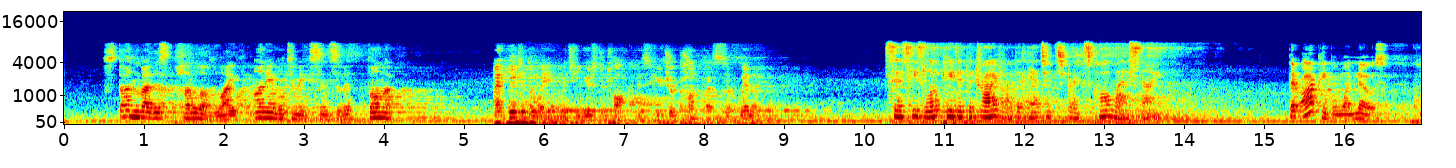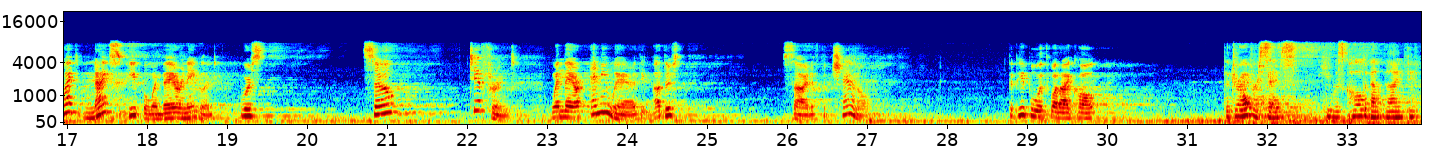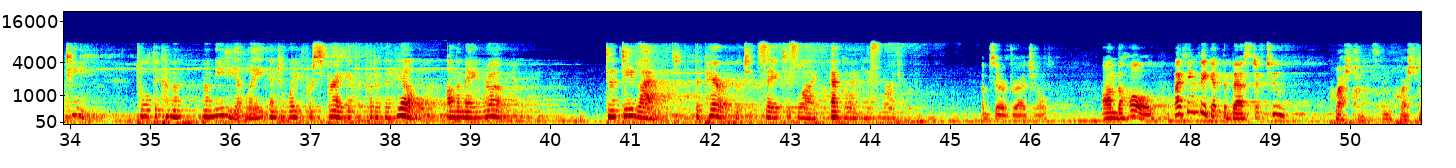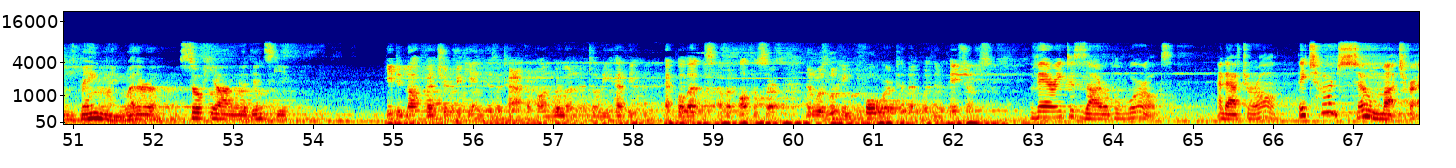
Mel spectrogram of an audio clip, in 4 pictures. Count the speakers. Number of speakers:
4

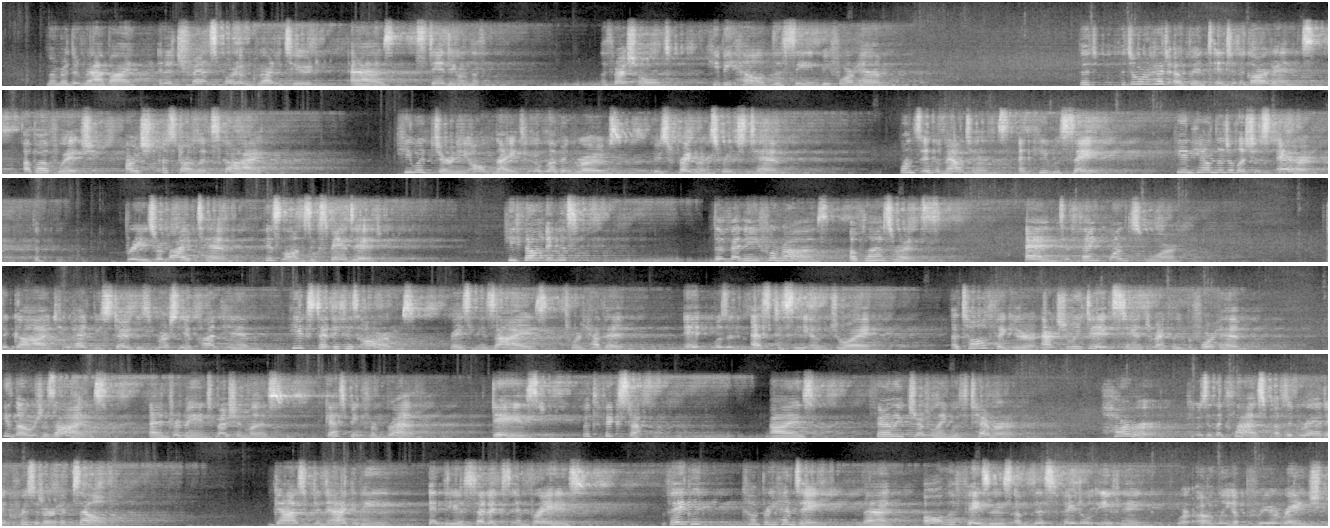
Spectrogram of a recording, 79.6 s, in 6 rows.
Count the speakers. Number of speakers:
1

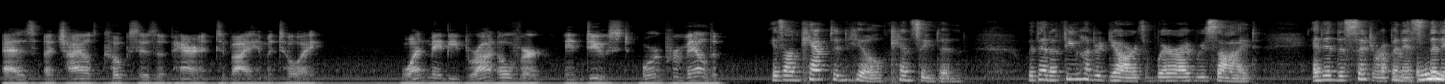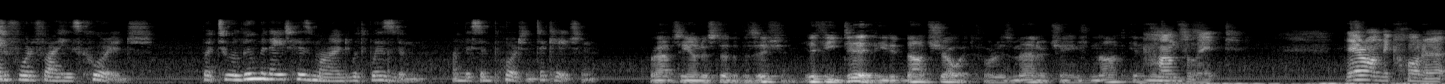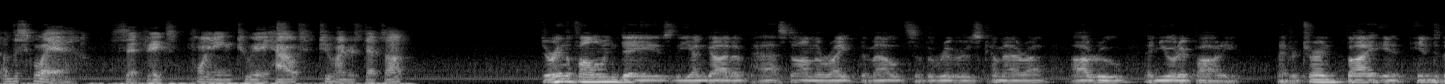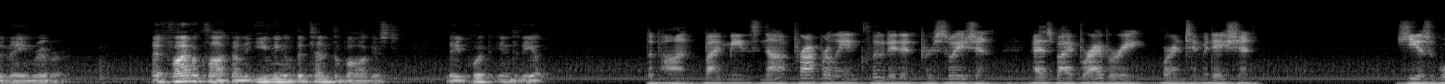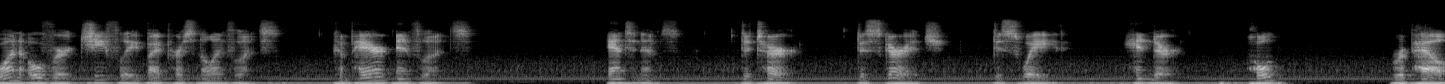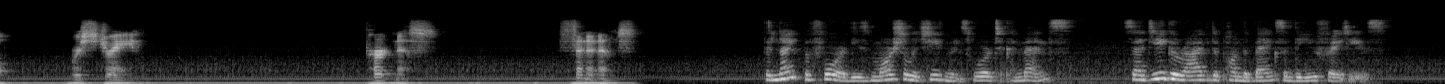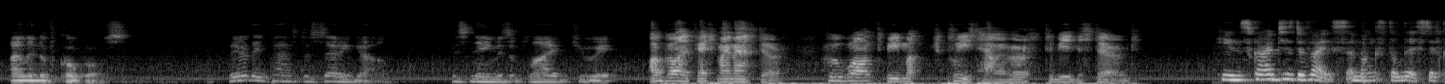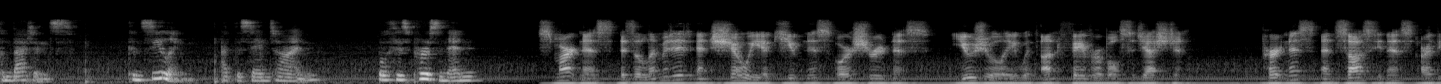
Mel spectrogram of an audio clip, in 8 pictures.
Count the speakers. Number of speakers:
5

